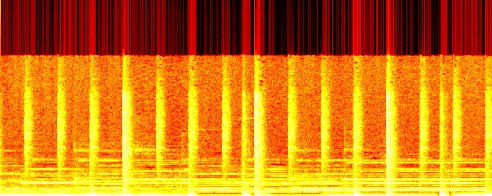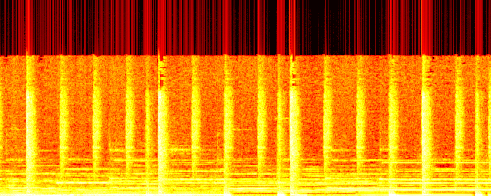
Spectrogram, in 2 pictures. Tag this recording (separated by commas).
Music, Classical music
